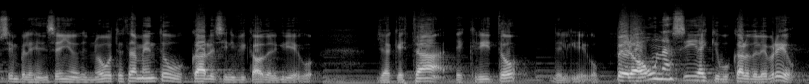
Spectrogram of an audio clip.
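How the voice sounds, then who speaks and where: Male preacher, mid-pitched, teacherly radio Bible lesson, faint music under the voice. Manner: teacherly, asks and answers own questions; repeats words slowly when explaining.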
